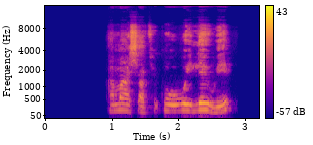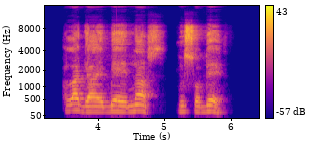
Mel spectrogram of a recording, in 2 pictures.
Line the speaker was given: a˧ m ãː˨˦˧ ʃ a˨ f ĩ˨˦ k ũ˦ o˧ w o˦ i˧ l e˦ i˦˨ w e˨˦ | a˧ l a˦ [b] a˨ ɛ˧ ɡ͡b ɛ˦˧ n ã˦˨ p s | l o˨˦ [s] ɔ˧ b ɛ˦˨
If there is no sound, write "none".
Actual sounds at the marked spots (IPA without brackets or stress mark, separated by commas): ɡ, s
